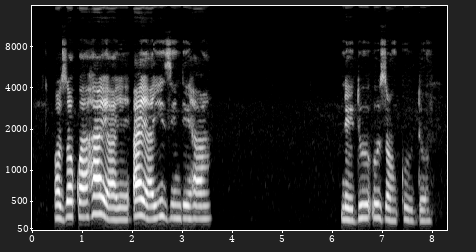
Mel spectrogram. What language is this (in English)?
Igbo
